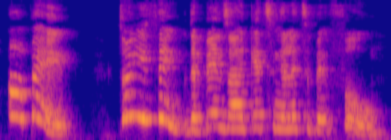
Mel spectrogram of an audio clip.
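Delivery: cooing wife asking sweetly; sweet babe ask. Shown as a demonstration. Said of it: "phrase your statements like it's a question".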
